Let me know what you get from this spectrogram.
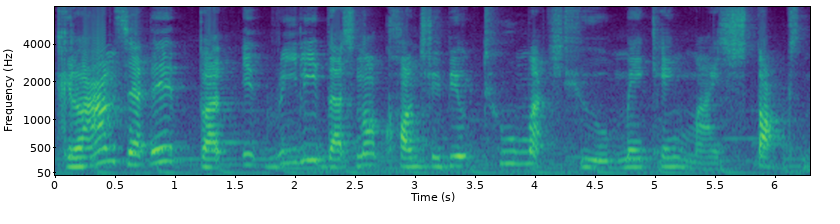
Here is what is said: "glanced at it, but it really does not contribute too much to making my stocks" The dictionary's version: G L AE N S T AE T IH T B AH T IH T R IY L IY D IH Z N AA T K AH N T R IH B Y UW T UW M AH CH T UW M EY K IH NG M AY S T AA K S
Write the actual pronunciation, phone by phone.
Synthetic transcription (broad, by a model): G L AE N S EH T IH T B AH T IH T R IY L IY D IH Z N AA T K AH N T R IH B Y UW T UW M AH CH T UW M EY K IH NG M AY S T AA K S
